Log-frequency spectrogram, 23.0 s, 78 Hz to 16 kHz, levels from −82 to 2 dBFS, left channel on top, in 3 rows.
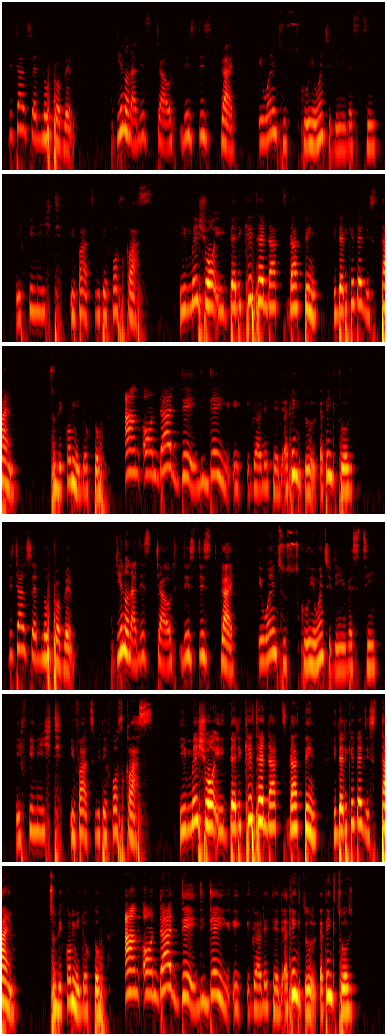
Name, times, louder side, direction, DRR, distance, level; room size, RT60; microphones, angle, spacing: voice 1, 0.1-1.4 2.3-4.1 4.4-4.6 5.1-5.7 6.0-7.0 7.3-7.5 7.9-10.4 11.2-13.1 13.4-13.9 14.3-15.6 16.3-17.3 17.8-20.1 20.3-22.3, right 6 dB, 80° right, 0.4 m, -31 dB
12.0 x 4.8 x 3.3 m
head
